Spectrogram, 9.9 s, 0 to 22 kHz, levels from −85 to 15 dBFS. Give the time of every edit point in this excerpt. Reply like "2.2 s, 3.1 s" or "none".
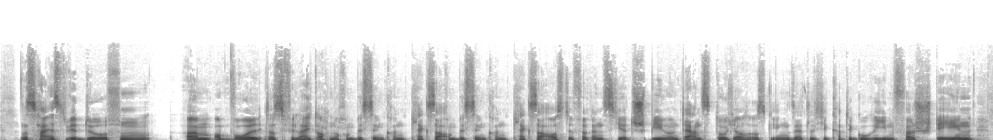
2.6 s, 4.4 s

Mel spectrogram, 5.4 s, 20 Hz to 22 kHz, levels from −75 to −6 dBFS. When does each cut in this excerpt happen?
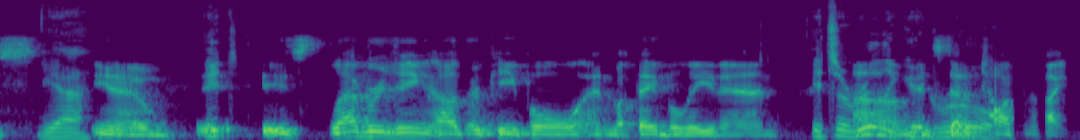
none

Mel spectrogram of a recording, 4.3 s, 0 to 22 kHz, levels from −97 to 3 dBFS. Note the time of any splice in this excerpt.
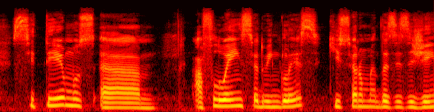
1.8 s

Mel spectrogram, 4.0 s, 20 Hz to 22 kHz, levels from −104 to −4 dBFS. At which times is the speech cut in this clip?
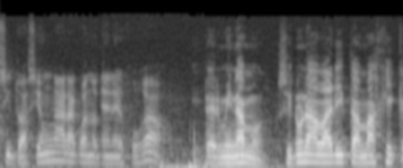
1.0 s, 2.9 s

